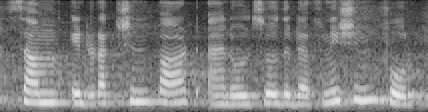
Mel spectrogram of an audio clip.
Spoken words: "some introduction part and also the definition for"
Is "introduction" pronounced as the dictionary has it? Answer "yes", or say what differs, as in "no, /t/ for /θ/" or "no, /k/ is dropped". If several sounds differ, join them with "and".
no, /ɹ/ is dropped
